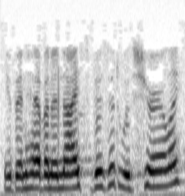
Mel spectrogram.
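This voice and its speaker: A woman's voice: on the high side, steady tone, fast, close to an everyday voice. An actress playing a tough, jealous woman in a 1940s radio drama, with a hard-edged, slangy way of talking. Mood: menacing. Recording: tinny old radio broadcast.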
